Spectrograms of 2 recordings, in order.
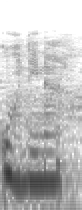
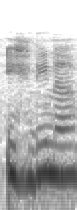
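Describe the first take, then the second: First: The word begins with a u vowel. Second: The word begins with an i vowel. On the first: The speaker calls it wrong. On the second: The speaker calls it right. "hamzah wasalnya juga dibaca kasrah"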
